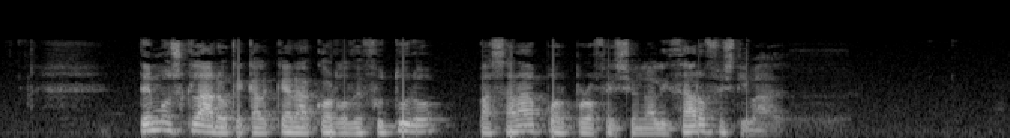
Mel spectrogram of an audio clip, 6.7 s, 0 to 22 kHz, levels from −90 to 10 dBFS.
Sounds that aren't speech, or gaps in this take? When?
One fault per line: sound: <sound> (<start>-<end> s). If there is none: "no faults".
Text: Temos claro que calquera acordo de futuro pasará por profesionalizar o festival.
no faults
